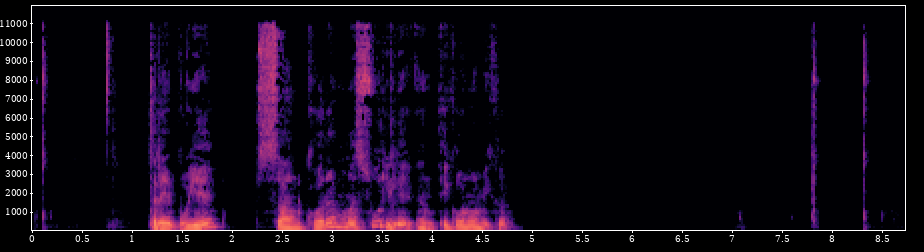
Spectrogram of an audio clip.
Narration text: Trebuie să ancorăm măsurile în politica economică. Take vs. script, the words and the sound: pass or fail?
fail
